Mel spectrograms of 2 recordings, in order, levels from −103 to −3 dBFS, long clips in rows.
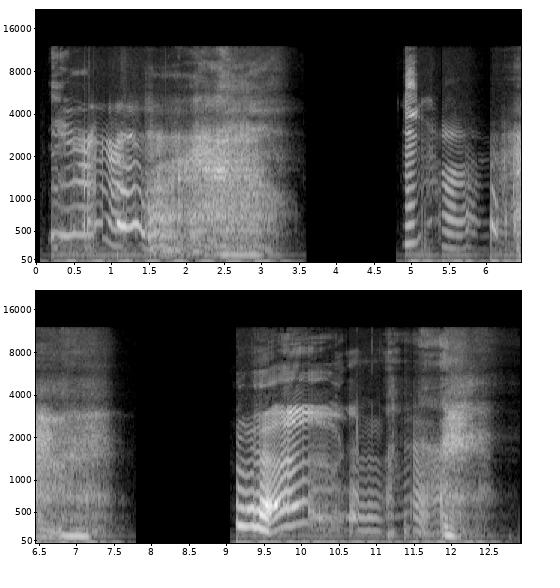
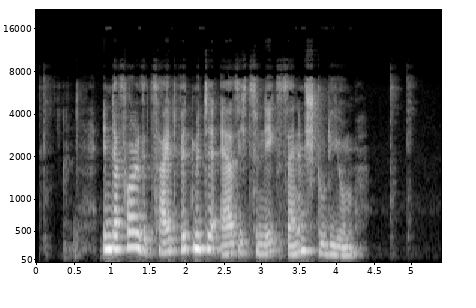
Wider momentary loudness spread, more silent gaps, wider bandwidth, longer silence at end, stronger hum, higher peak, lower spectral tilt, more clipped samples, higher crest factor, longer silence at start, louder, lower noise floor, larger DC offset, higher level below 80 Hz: first, 20 LU vs 12 LU; first, 3.60-4.79 s, 7.79-9.04 s vs none; first, 12 kHz vs 7.6 kHz; second, 0.45 s vs 1.1 s; neither; about the same, -4 dBFS vs -2 dBFS; second, -4 dB/octave vs -5.5 dB/octave; neither; about the same, 22 dB vs 18 dB; second, 0.2 s vs 0.9 s; second, -23 LUFS vs -19 LUFS; second, -50 dBFS vs -56 dBFS; neither; about the same, -64 dBFS vs -68 dBFS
